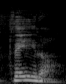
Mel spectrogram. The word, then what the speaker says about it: theta: And it's pronounced theta.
